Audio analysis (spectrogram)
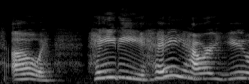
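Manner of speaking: light up greeting a friend; excited greeting. Real, not acted. Greeting a viewer live.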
